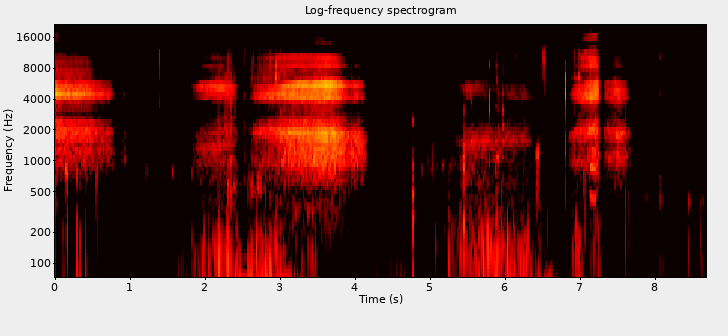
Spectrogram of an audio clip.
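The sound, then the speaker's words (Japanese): Breath blown softly into an ear, with a few long, airy, hissing exhales separated by quiet pauses. The sound is faint and close, with no talk. “耳に息がかかってくすぐったいの。”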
